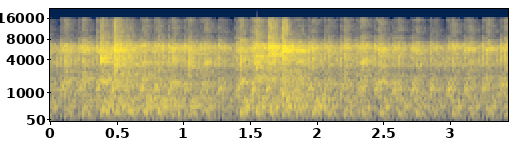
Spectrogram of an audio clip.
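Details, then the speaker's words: Freshly rebuilt and assembled Royal Enfield Classic UCE engine idling with no silencer fitted: loud, crackly but steady single-cylinder thump with no knock or rattle. Harsh only because the silencer is missing; normal idle. "देखि जो आप य sound सुन रहे हैं यह हमने बिना silencer के यह आवाज आप सुन पा रहे हैं लेकिन जो इसकी रियल आवाज है वो इसके साइलेंसर के बाद ही आपको मिल पाएगी"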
